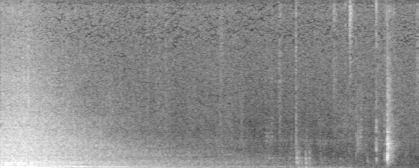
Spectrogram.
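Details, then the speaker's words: Vintage Robeson Kool One box fan with PSC motor after cleaning and service: hum and air rush fade smoothly over about four seconds, no rattle or scrape; very good spin-down. "but look at that spin down. It's actually really really good. It has a great motor."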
